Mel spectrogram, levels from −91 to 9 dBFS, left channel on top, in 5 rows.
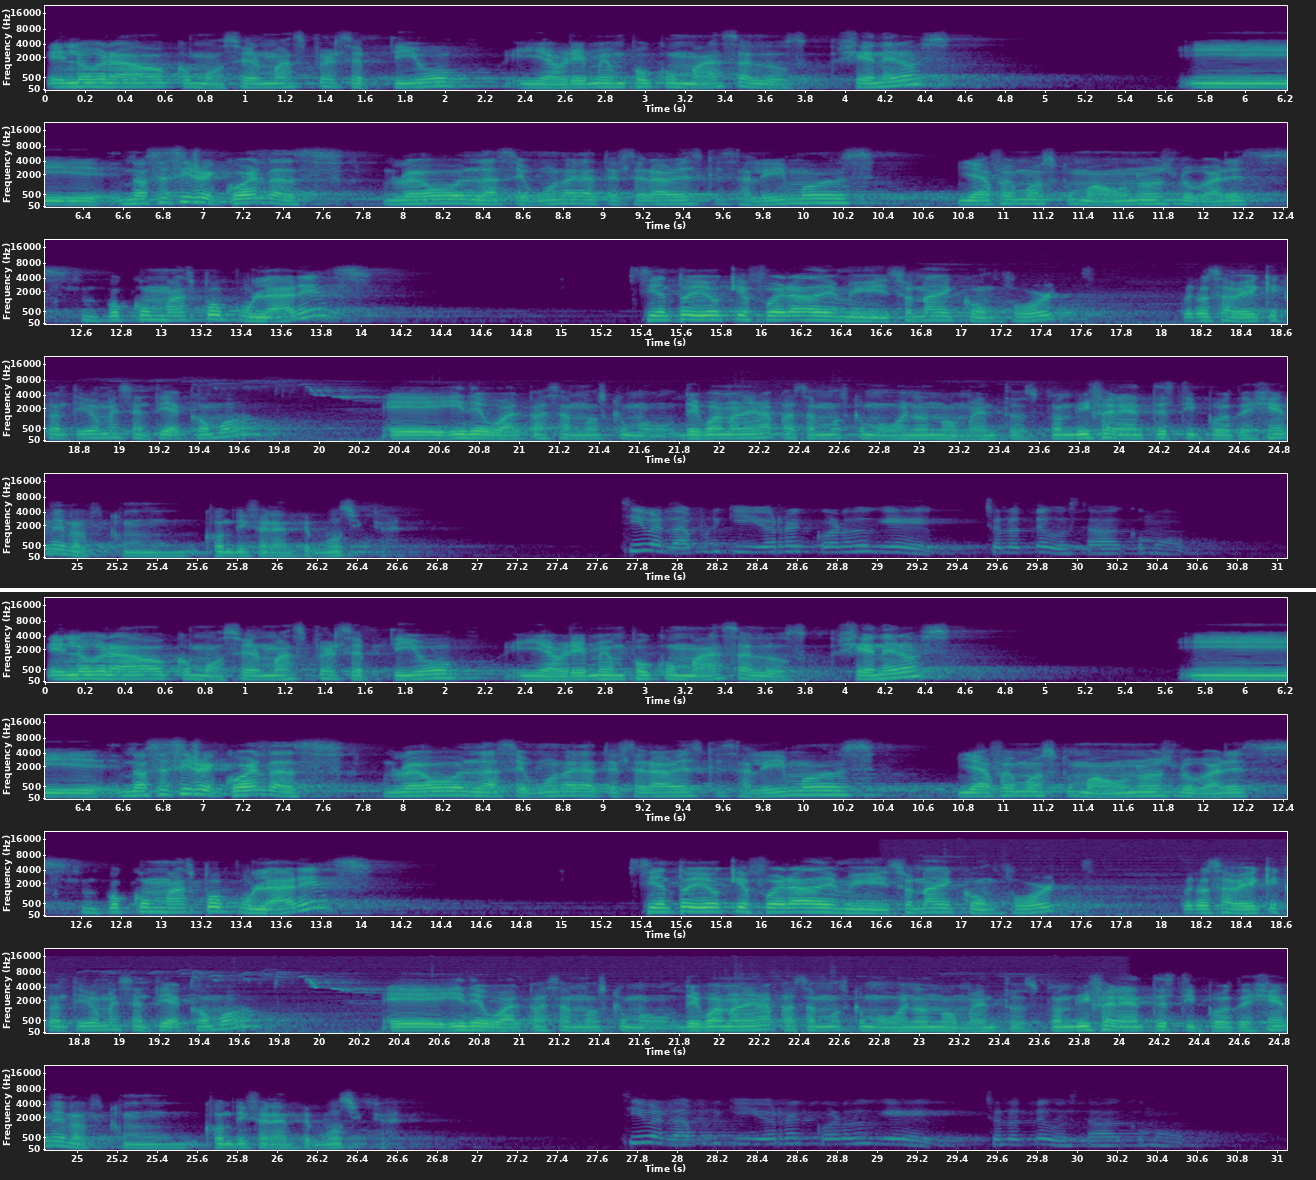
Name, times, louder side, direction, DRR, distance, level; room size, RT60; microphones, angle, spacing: voice 1, 0.0-4.5 5.7-10.4 10.8-14.0 15.3-17.5 18.1-19.7 20.3-26.6, right 1 dB, 10° right, 11 dB, 0.6 m, -27 dB
sound 1, 6.5-14.7, left 1 dB, 90° left, 4.8 m, -48 dB
sound 2, 16.6-24.1, right 4 dB, 75° right, 3.0 m, -51 dB
voice 2, 27.7-29.3 29.5-30.6, left 4 dB, 45° left, 11 dB, 1.1 m, -44 dB
23.0 x 15.0 x 8.2 m, 1.3 s
head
